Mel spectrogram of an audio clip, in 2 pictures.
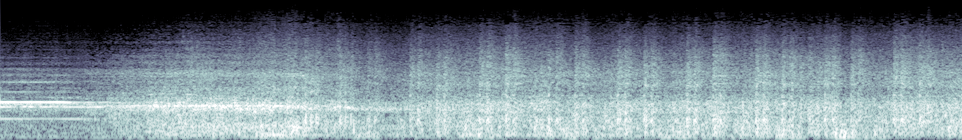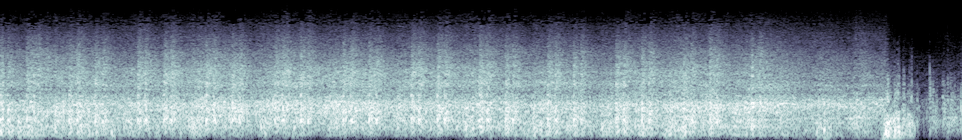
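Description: An electric locomotive's horn sounds and ends in the first second, then a train of passenger coaches rushes past at speed with rapid wheel clatter over the rail joints. The sound cuts off abruptly near the end.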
